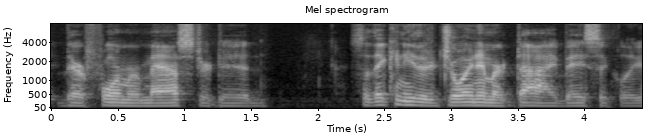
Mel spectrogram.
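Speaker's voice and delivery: normal talking voice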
